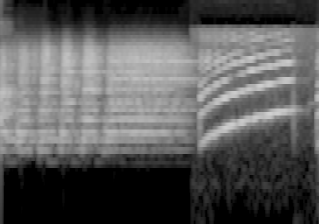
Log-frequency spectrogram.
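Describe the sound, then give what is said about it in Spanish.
A Pegase GPS anti-theft alarm on a motorcycle blares loudly on its own, first a rapid warbling tone, then switching to repeated rising whoops that sweep upward in pitch. “Alarma antirrobo GPS Pegase.”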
